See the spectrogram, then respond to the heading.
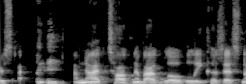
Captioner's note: clearing throat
